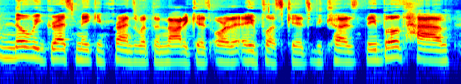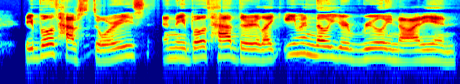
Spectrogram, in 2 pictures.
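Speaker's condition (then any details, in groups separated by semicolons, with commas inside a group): Cleft lip and palate; lip scar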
